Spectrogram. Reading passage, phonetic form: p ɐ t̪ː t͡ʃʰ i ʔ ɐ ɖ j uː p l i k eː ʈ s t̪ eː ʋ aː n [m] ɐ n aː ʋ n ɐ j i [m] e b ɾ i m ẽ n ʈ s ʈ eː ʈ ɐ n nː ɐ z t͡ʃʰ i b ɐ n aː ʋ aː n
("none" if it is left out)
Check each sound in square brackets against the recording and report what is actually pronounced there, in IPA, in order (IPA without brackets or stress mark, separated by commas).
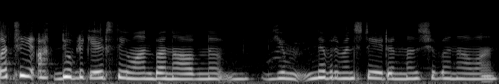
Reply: b, n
